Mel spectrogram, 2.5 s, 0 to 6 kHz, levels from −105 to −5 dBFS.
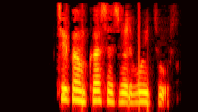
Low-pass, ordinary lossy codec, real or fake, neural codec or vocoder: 5.4 kHz; MP3, 24 kbps; real; none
